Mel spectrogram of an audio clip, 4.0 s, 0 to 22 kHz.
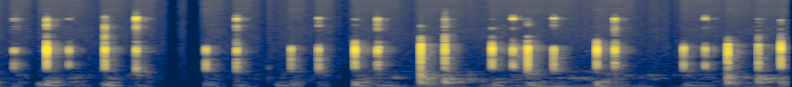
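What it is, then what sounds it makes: Plastic mechanical keyboard. Fingertips of both hands type on a white plastic mechanical keyboard with translucent keycaps. A quick, uneven run of short, dry keystrokes is heard, each a bright plastic click centered around 2 kHz with almost no ring. The clicks come in a steady typing rhythm, broken by a few brief pauses.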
